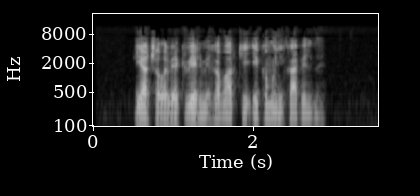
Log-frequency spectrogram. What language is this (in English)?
Belarusian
